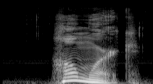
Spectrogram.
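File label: "homework", English, male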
